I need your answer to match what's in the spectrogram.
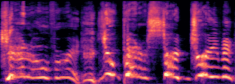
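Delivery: acted very high, shrill screaming yell. Retelling a scene where Asta screams at a kid: imitating Asta screaming. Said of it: "He just screams at the kid".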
